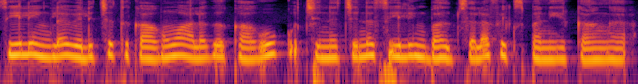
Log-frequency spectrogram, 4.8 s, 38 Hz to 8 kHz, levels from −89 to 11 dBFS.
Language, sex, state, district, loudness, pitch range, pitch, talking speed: Tamil, female, Tamil Nadu, Nilgiris, -13 LUFS, 200-235 Hz, 220 Hz, 125 wpm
